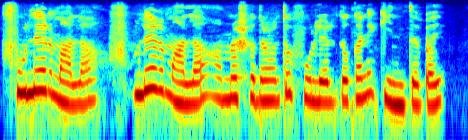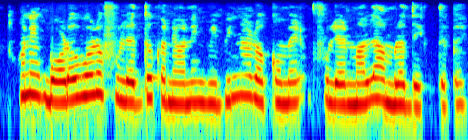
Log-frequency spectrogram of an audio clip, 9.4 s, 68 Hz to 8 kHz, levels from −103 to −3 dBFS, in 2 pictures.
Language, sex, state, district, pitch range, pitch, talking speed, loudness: Bengali, female, West Bengal, Jhargram, 240-295 Hz, 260 Hz, 145 wpm, -15 LUFS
